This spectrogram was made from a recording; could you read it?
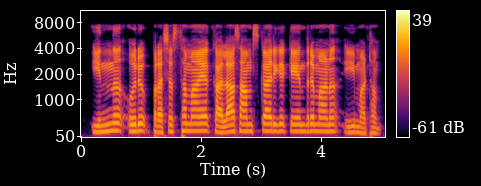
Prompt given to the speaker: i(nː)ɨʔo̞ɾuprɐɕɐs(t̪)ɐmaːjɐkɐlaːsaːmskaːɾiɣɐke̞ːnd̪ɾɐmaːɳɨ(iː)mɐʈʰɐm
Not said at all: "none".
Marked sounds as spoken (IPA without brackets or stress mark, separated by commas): nː, t̪ʰ, iː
